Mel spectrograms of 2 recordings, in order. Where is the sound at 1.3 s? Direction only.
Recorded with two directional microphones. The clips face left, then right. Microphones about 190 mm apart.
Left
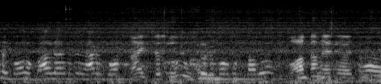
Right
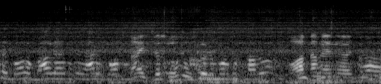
35° right (ahead or behind).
